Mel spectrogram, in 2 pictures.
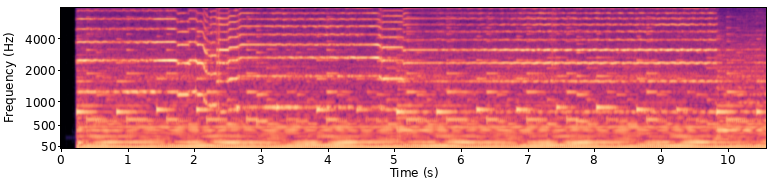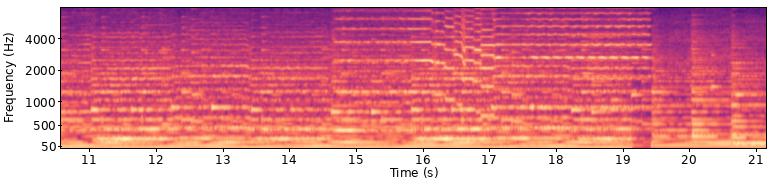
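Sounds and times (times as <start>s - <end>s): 
instrumental music: 0.2s - 21.1s.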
